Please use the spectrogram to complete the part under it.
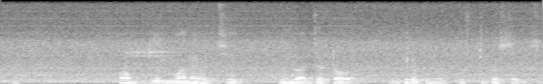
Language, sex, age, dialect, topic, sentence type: Bengali, male, 18-24, Jharkhandi, agriculture, statement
